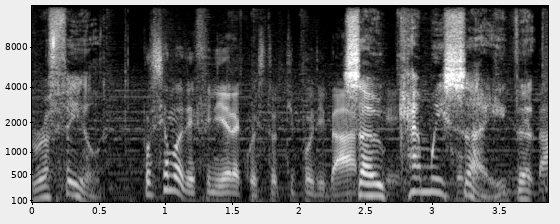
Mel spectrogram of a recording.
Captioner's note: speaking in foreign language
